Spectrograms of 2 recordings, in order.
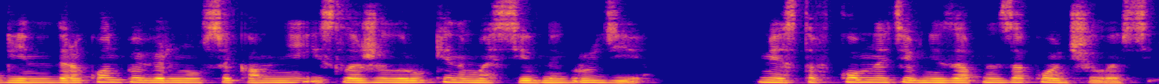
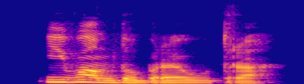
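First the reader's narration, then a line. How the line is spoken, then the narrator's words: Wary grumble. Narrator (Russian): проворчала я, настороженно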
